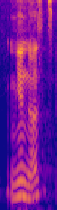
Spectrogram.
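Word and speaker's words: Muñoz: José Esteban Munoz, spricht man den so aus? Queer Cruising Munoz, Utopia? Ja. Munoz, ja, okay.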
